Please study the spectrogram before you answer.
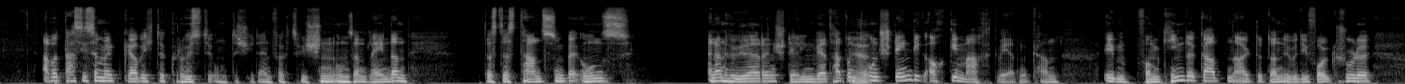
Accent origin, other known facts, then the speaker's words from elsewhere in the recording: Russia; Das ist bei uns in Russland die ganze Kindheit lang kann man in Tanzschulen gehen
